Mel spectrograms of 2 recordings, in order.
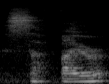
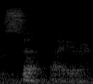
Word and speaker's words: Sahfyer: do you pronounce your organization's name it is pronounced Sapphire Sapphire yes Sapphire life management yes earlier years of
